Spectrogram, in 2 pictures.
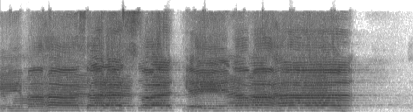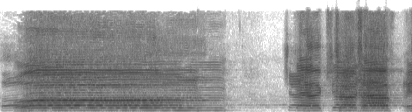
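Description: Male voices reciting Vedic mantras in a chant held on a nearly level pitch. Three long phrases are broken by short breath pauses about four and eight seconds in.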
